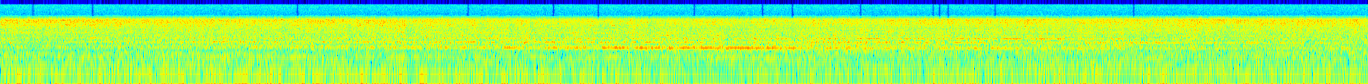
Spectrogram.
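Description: Long Union Pacific freight train rolling past: a steady rumble of freight cars on the rails and bridge, with a steady whine that is loudest about halfway through as a pair of mid-train diesel locomotives goes by.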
